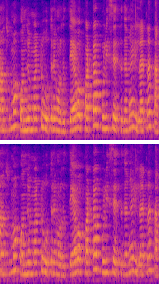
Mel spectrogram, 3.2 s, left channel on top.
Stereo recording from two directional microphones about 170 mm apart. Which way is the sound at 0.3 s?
60° left (ahead or behind).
